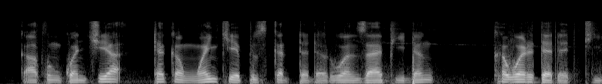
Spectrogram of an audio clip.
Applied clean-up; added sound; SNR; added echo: neural separator model SepFormer DNS4.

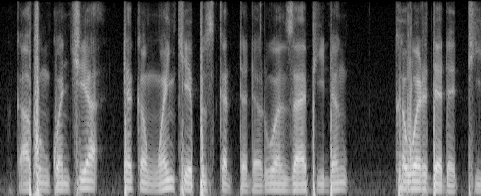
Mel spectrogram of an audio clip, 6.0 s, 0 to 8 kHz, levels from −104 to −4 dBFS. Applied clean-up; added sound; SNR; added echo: none; none; none; none.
